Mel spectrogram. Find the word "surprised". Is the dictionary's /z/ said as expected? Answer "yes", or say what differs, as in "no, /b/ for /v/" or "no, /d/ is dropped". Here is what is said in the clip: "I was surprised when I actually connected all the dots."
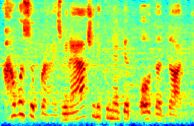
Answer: yes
